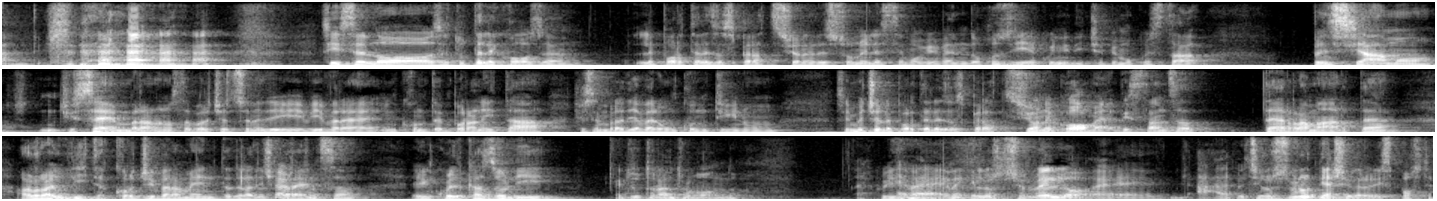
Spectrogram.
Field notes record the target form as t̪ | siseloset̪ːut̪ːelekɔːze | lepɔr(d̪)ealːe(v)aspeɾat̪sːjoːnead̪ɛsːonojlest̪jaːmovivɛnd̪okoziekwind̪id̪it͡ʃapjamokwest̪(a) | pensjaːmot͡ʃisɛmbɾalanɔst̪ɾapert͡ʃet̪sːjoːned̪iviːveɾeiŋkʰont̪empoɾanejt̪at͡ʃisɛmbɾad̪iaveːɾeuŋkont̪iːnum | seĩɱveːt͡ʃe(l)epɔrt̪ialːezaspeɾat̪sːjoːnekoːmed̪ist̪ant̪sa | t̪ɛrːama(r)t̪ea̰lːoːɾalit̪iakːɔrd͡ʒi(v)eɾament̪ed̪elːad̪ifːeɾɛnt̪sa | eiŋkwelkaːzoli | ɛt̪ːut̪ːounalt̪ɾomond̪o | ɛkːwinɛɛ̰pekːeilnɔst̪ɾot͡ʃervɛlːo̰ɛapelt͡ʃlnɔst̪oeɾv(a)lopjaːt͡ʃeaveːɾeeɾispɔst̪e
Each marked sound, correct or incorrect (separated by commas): incorrect, incorrect, correct, correct, correct, correct, incorrect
